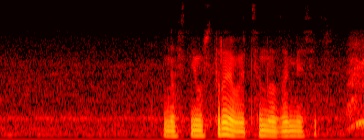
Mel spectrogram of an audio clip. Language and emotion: Russian, neutral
